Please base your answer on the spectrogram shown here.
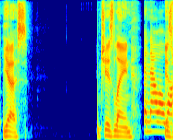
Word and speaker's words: Ghislaine: Wait, I've been saying jizz laying around my parents this whole time because the way you're pronouncing it is, you're telling me is wrong? Yes. Jizz lane.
